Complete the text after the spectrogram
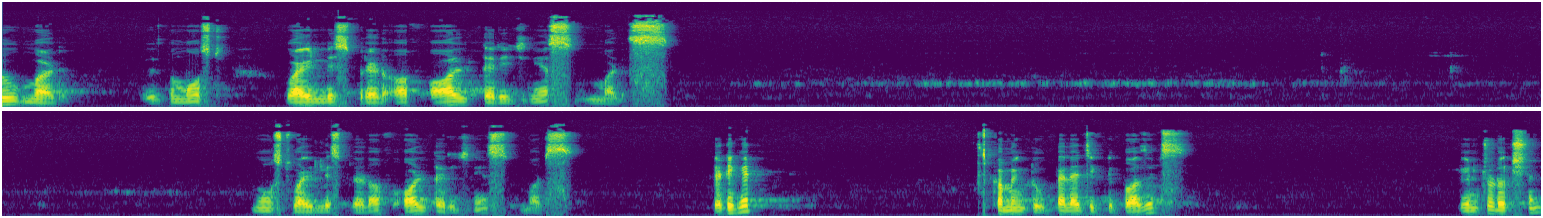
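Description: A man speaks calmly into a microphone, lecturing in short bursts with pauses.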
